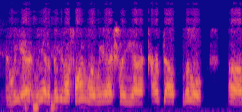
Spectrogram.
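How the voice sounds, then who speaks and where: Here a man speaks at a high pitch and a moderate pace. His intonation stays fairly even. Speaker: pro angler. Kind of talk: casual chat. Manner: halting.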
